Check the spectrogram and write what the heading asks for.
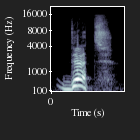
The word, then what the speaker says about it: debt: Debt. The B is silent.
